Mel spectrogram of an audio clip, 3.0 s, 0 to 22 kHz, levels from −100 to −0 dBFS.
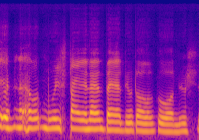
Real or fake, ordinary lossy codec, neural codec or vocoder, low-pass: fake; none; autoencoder, 48 kHz, 32 numbers a frame, DAC-VAE, trained on Japanese speech; 19.8 kHz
